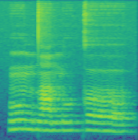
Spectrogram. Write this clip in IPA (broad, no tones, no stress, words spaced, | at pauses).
ũndãnu ɡɤ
